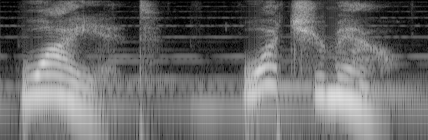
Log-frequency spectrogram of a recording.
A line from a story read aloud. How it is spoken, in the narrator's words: His mother gasped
